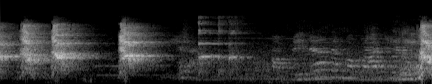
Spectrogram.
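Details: Puppies fighting and barking; three sharp high yelping barks in the first second and a half, followed by quieter overlapping whines and yips, with another bark at the end.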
